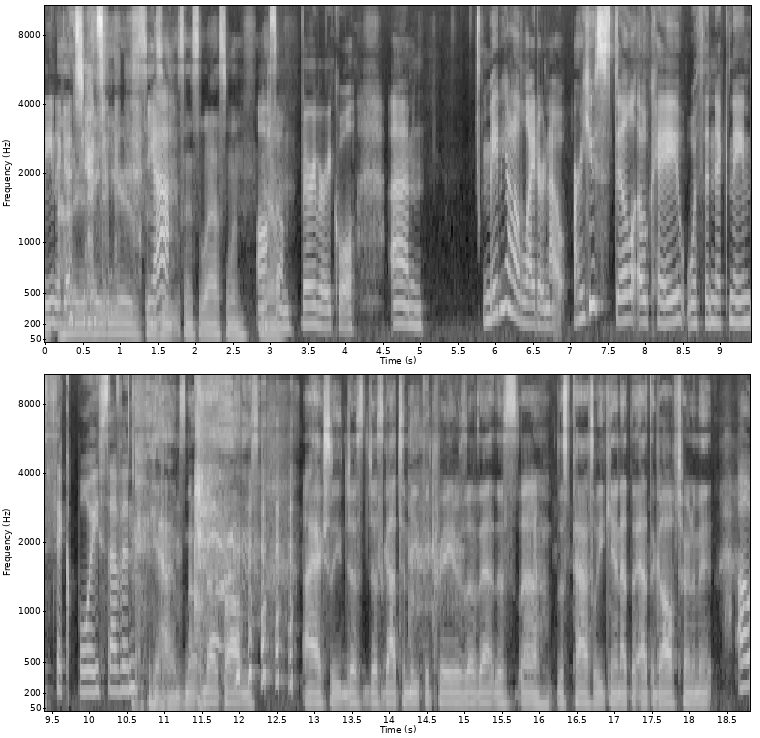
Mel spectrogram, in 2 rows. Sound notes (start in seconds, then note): 10.6 laughs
